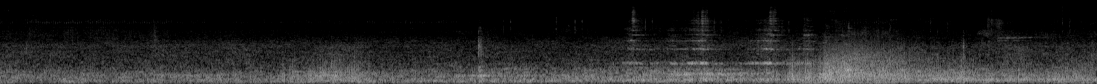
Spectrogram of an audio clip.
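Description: Wind rushing over the phone's microphone, with the hum of tyres, as a bicycle rolls along a paved road. Between about six and eight seconds in, a few short high tones repeat, and a louder gust follows.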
